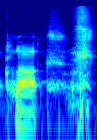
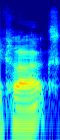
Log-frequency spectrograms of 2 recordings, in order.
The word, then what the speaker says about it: Clerks: Obviously, if you know about them, it was Clerks that they were first introduced, or Clarks. I probably should say Clarks because I'm a Brit, but most people just call it Clerks. It's spelled with an E, so what's up with this language?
